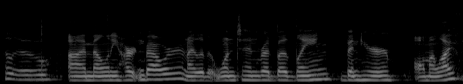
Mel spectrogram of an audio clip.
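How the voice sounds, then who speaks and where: A woman's voice: medium pitch, fairly even intonation, a little fast. A woman giving an emotional, indignant public comment at a city meeting.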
